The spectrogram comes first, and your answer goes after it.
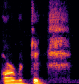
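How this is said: The name is pronounced the American way. "it's more American"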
